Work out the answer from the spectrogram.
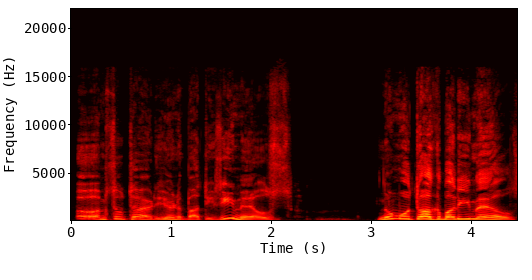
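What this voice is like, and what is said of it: Imitates another person's voice, poorly. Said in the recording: “A very bad Bernie impersonator.”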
